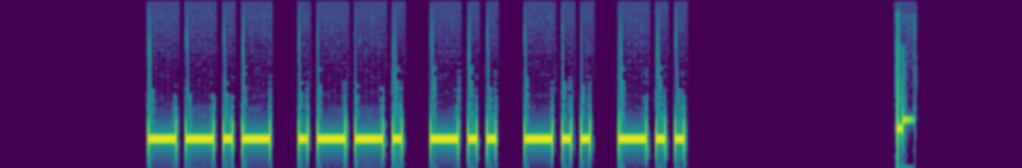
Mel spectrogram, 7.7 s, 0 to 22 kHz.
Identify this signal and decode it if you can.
Morse code, heard as a keyed tone, about 17 wpm, 700 Hz. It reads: QPDDD
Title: Code Groups - 5 Letters - 17wpm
